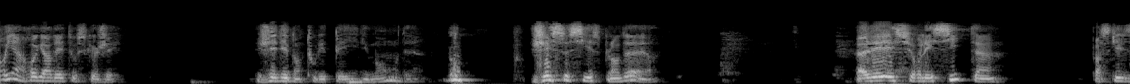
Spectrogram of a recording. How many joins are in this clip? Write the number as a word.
three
